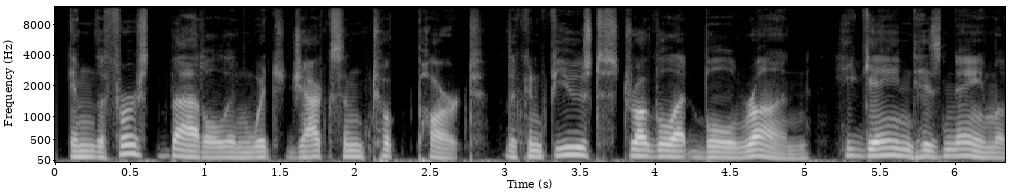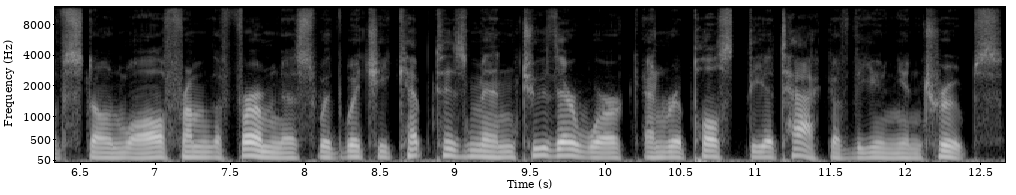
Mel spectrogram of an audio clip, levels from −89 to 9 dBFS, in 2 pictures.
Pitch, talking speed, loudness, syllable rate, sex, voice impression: 120 Hz, 195 wpm, -19 LUFS, 4.5 syllables/s, male, very masculine, very adult-like, middle-aged, very thick, tensed, powerful, slightly bright, slightly soft, clear, very fluent, very cool, very intellectual, refreshing, very sincere, very calm, very mature, friendly, reassuring, unique, slightly elegant, wild, slightly sweet, slightly lively, kind, slightly modest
